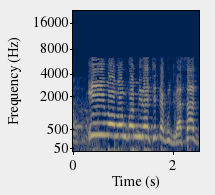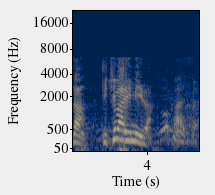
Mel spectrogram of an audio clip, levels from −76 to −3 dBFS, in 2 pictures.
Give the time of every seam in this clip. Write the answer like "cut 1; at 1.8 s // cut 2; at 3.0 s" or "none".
none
